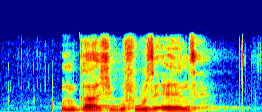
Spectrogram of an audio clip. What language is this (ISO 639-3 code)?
nbl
